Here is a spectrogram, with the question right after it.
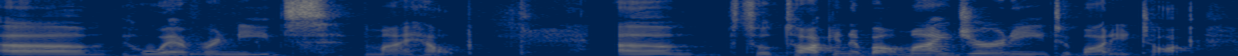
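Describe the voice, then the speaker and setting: Fairly slow and fairly even in intonation, a woman with a Portuguese accent speaks with a bright, sharp tone at a fairly low pitch. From Brazil. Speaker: holistic therapy practitioner. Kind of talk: casual video talk to followers. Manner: halting, many fillers.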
